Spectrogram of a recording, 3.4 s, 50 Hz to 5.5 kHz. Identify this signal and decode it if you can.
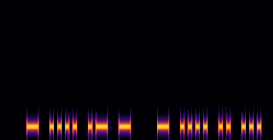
Morse code, heard as a keyed tone, about 25 wpm, 600 Hz. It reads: THAT THIS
